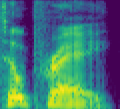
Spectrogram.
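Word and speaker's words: Topre: the ultimate typing switch the topper switch pronounced to pre as it stands for Tokyo press rarely appears in gaming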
